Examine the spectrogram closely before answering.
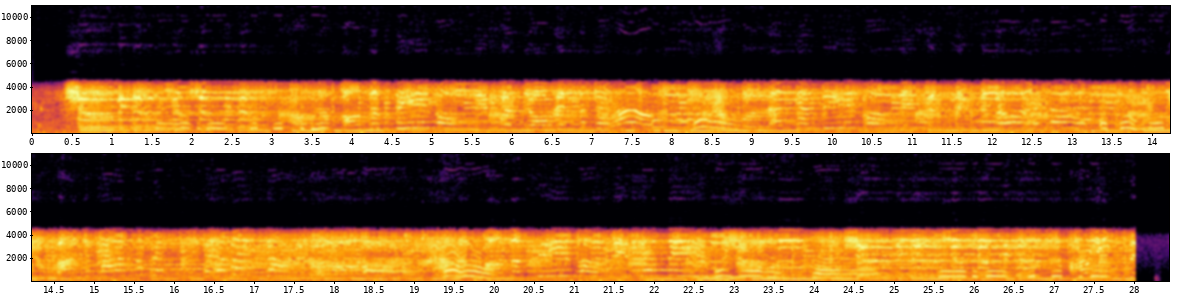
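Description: A recorded cartoon song, downloaded as a phone ringtone, plays continuously at steady volume, with melodic singing over a sustained backing drone and instrumentation, sounding slightly thin and band-limited like playback from a device.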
